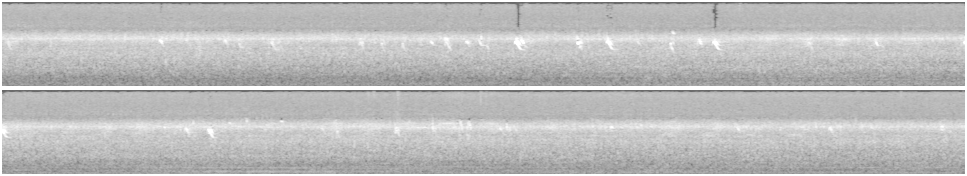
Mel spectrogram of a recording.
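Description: Short, high bird chirps, most falling in pitch, scattered singly and in small clusters over a steady faint hiss.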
